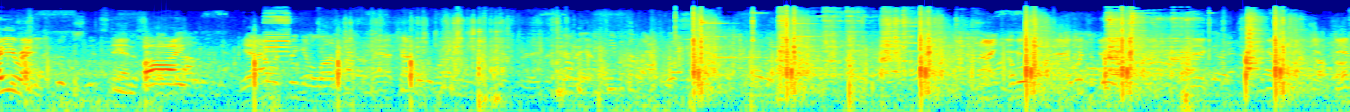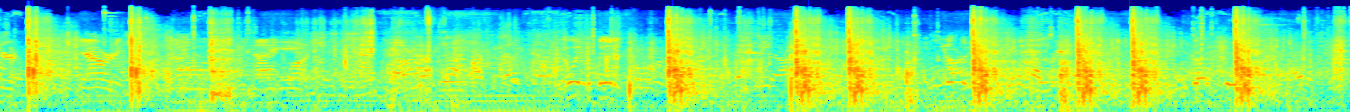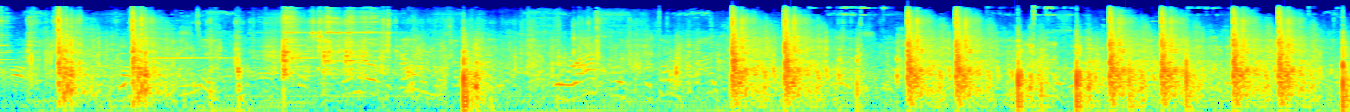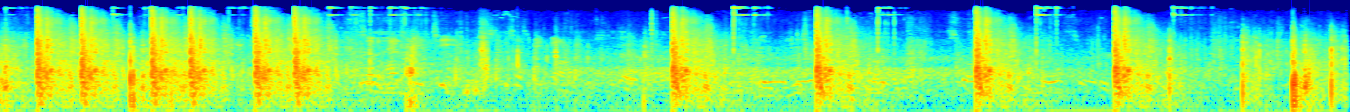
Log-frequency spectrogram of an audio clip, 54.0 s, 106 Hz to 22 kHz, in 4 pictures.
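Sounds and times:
gunshots: 0:06.9 - 0:08.4, 0:09.2 - 0:11.6, 0:12.5 - 0:15.8, 0:20.2 - 0:26.6, 0:27.6 - 0:29.2, 0:31.6 - 0:32.1, 0:34.3 - 0:44.8, 0:47.2 - 0:48.1, 0:48.7 - 0:49.4, 0:50.2 - 0:54.0.

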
